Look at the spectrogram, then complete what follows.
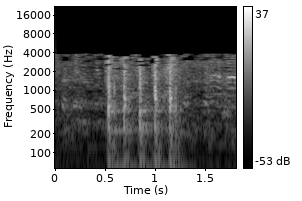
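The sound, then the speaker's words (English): Four firm knocks on a door in quick, even succession, fairly loud, as Peter keeps knocking, standing alone against a quiet background with no talking. “So while they're in there arguing, he's still knocking.”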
